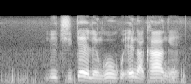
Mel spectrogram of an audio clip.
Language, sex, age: Xhosa, male, 23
